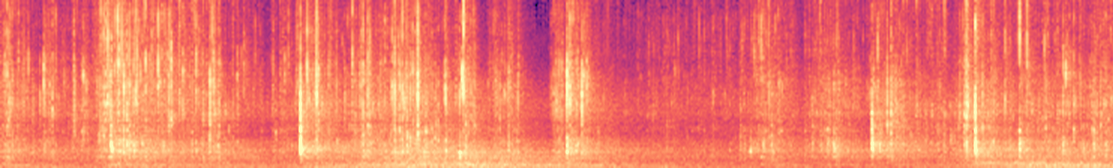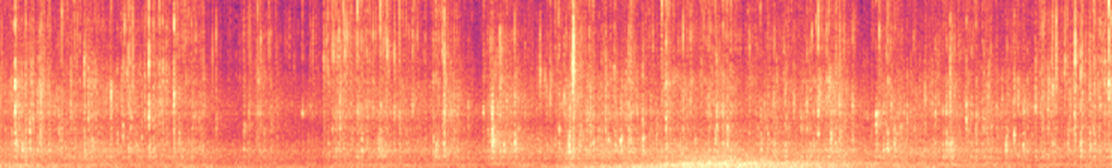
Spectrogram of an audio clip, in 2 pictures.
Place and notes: Dinant, Belgium - Charlemagne bridge
Inside the Charlemagne bridge, sound of the water collected in strange curved tubes. Water is flowing irregularly.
